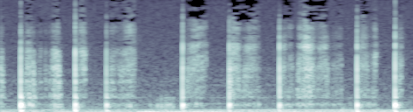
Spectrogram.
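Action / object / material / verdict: scrape / hardcover book cover / book board / none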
